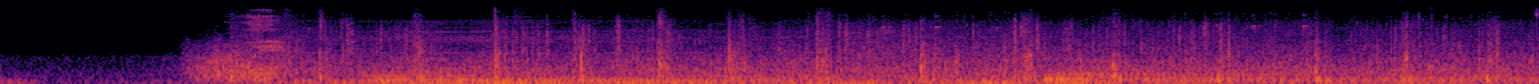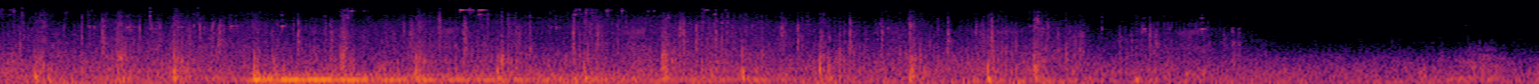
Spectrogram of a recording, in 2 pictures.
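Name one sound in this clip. Footsteps tap on stone as someone walks and climbs stairs.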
